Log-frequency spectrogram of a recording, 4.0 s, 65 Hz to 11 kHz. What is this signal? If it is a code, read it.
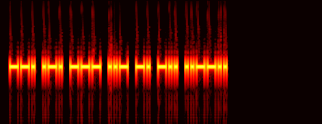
Morse code, heard as a keyed tone, about 36 wpm, 700 Hz. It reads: GROUND?
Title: Sentences from Top 1000 Words - Review Part 2 - 35wpm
